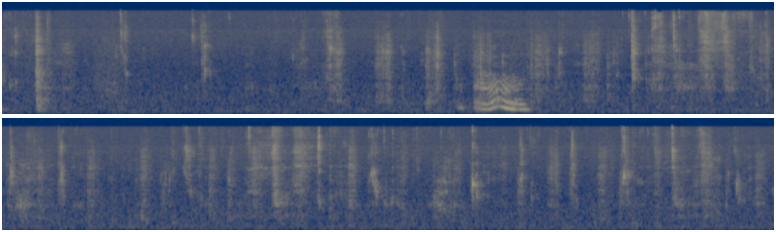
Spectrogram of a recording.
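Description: Close-miked chewing of a mouthful of grilled kabob onion, with scattered crunches and wet mouth clicks. A short hummed vocal sound comes about five seconds in.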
